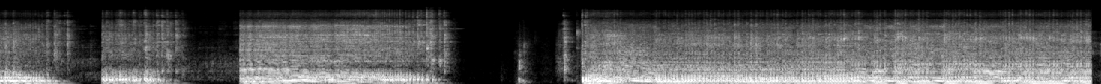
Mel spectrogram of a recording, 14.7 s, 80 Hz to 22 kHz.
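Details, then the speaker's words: Vintage Italian Alpina 070 two-stroke chainsaw after carb cleaning, low screw about 1.5 turns, high about 1, idle bumped up, no bar and chain: high-revving buzz with cut-outs and uneven surges; running rough, needs tuning. "On the high, I put it at about one and I just bumped up the idle slightly, but it's running. It's a bit rough. It's not perfect,"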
